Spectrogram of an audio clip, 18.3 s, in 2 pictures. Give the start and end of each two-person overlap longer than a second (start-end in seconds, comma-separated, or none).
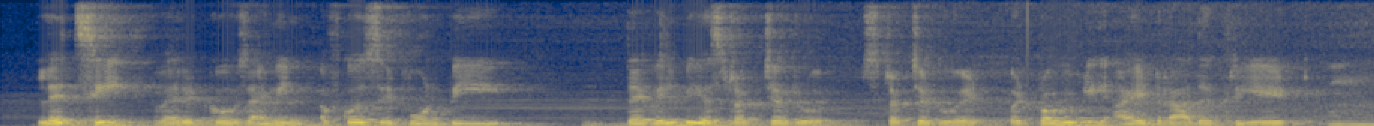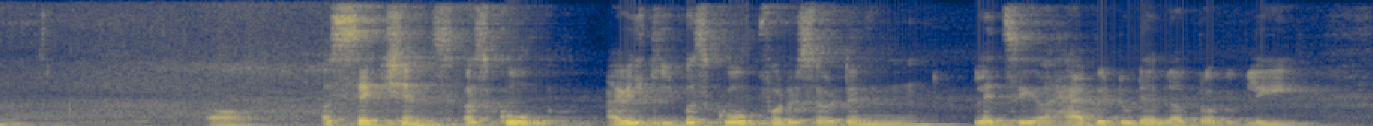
none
